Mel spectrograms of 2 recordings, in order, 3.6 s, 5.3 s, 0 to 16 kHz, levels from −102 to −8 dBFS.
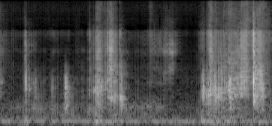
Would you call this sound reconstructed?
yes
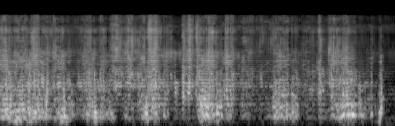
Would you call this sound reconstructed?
yes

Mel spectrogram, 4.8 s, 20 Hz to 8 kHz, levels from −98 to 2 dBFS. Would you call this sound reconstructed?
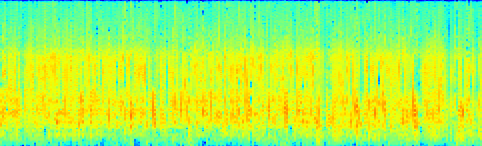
yes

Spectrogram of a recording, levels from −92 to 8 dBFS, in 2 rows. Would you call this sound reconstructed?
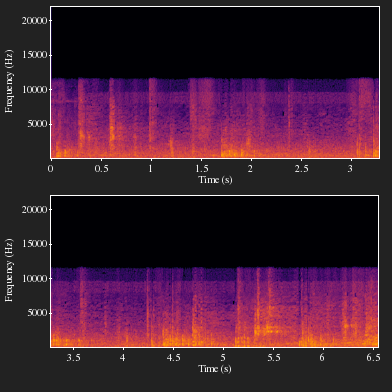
no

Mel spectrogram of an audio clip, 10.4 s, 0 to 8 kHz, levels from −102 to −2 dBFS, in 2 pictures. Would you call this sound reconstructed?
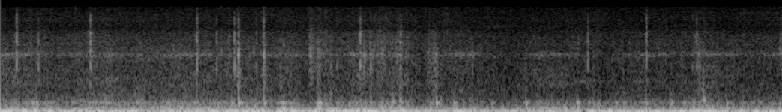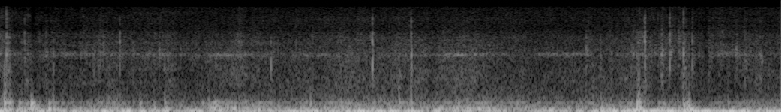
yes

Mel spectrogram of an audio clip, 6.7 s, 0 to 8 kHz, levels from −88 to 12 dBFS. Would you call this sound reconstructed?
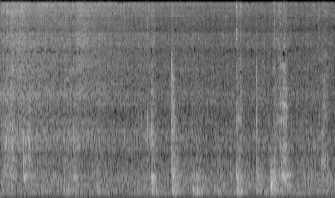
no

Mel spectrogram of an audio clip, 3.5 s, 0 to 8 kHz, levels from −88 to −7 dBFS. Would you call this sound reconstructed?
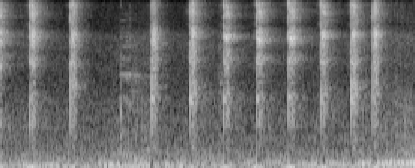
yes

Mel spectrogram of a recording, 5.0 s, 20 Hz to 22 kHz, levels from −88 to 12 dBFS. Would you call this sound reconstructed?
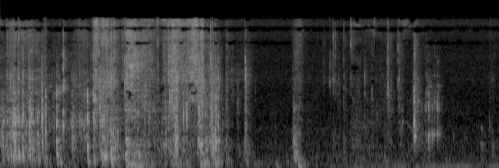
yes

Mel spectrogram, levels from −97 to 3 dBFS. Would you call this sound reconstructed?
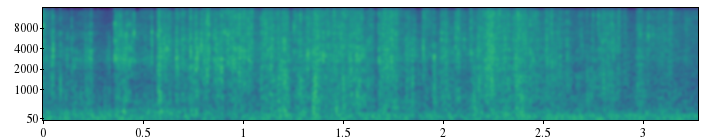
yes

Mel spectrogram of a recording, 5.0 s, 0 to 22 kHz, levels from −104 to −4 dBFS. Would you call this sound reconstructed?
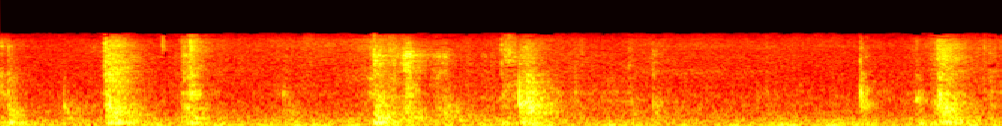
yes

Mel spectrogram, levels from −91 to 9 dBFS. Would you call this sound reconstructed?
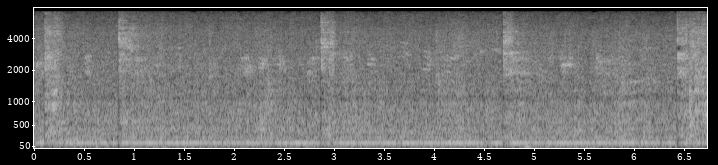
no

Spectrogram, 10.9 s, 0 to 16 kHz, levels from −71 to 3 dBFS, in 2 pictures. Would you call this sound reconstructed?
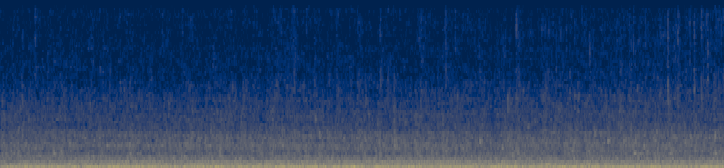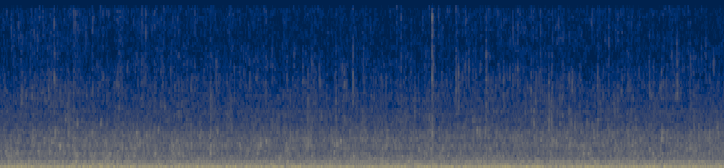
no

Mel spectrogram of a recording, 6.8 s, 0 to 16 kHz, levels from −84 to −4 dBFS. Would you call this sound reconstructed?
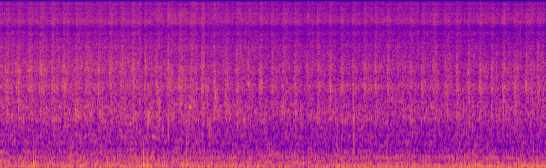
no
